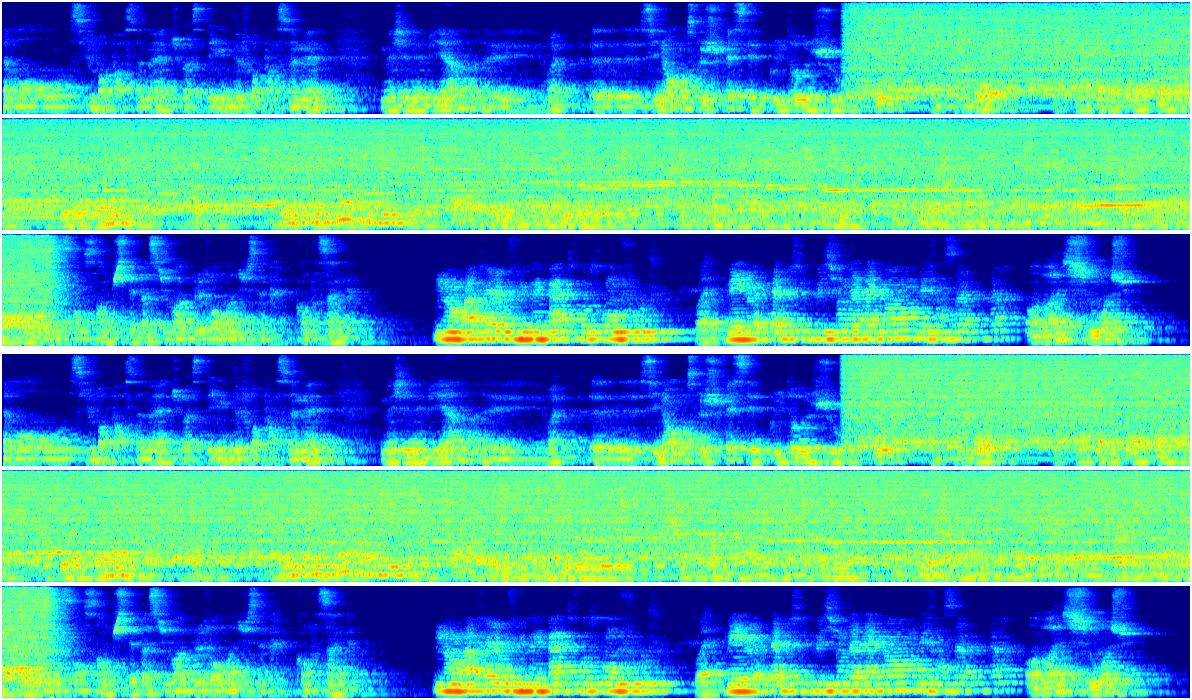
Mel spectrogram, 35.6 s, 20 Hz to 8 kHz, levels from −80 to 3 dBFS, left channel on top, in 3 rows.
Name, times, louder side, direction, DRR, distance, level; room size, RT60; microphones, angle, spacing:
voice 1, 0.0-11.7 12.3-13.0 13.3-13.4 13.7-14.0 14.5-14.6 16.3-27.3 30.7-30.9 31.2-31.3 34.0-35.0, right 1 dB, ahead, -14 dB, 1.3 m, -30 dB
sound 1, 8.4-24.2, right 2 dB, 85° right, 0.6 m, -22 dB
sound 2, 11.5-24.0, left 1 dB, 60° left, 1.2 m, -28 dB
voice 2, 12.8-13.2 14.6-16.1 28.1-30.3 31.0-33.8, left 1 dB, 35° right, -10 dB, 1.0 m, -22 dB
2.9 x 2.2 x 2.6 m, 1.1 s
head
